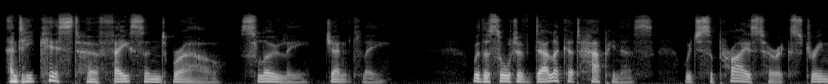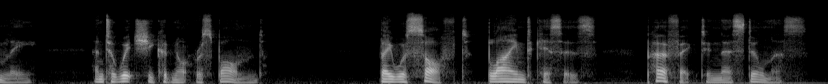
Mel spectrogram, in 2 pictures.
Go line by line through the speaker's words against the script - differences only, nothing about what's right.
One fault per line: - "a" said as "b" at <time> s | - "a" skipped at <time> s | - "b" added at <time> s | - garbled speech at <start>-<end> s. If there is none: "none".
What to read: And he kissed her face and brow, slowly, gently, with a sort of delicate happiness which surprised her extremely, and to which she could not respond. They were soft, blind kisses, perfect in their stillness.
none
